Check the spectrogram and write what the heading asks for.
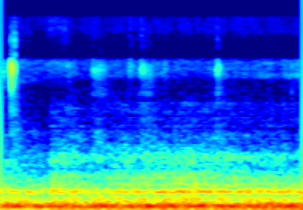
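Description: Steady low rumble of a car driving slowly along a street, heard from inside the cabin: engine and tyre noise with no sharp events.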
